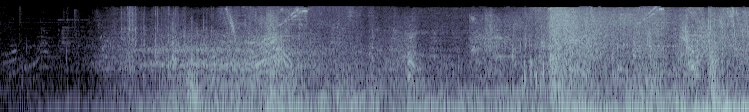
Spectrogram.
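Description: Loud magic blasts and rumbling battle sounds build up and grow louder.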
